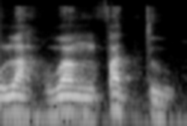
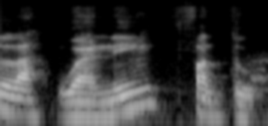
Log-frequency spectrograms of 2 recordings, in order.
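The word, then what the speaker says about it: لهوا انفضوا: Wa idza ra'au tijaratan aw lahwang faddu. Padahal cara membacanya bukan lahwang, tapi lahwaning faddu. Harus ada nun yang dikasihkan di situ.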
